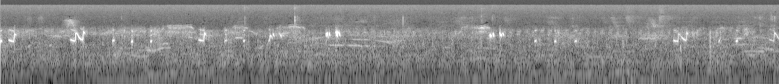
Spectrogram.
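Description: A female common quail gives short, rasping, squeaky notes in small bursts every second or two, over a faint steady low hum.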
